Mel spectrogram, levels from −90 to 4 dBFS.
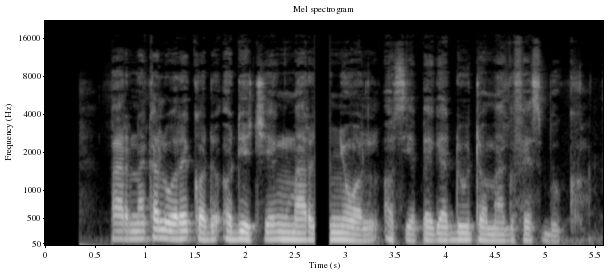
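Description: At 2.70 s the speech halts in a rebuffering stall. The player ran dry and waited for data. Silence lasts to 2.85 s, then resumes seamlessly, adding 155 ms.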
